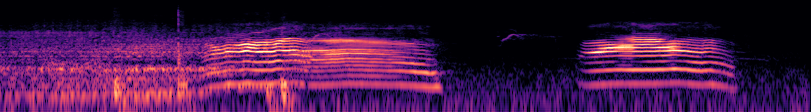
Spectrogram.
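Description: A cat in a Naruto anime episode gives two clear, drawn-out meows, the first longer and the second shorter after a brief pause, close and distinct over a quiet background.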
